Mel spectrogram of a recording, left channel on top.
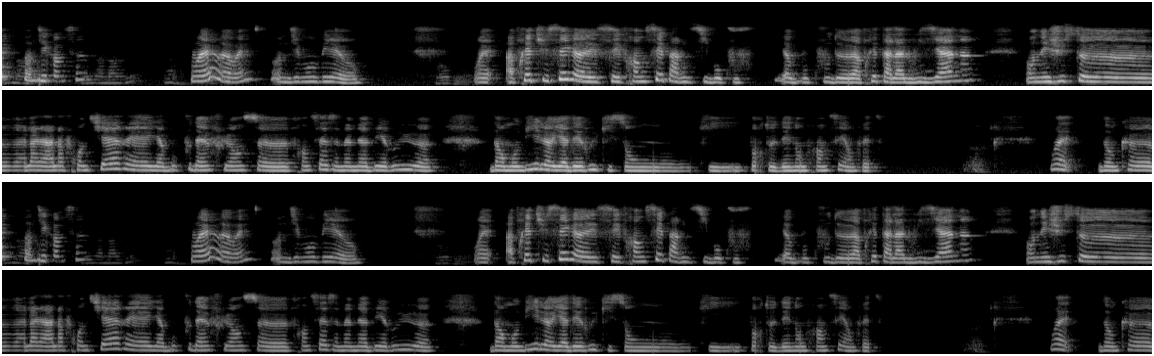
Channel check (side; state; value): right; quieter; 5.9 dB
